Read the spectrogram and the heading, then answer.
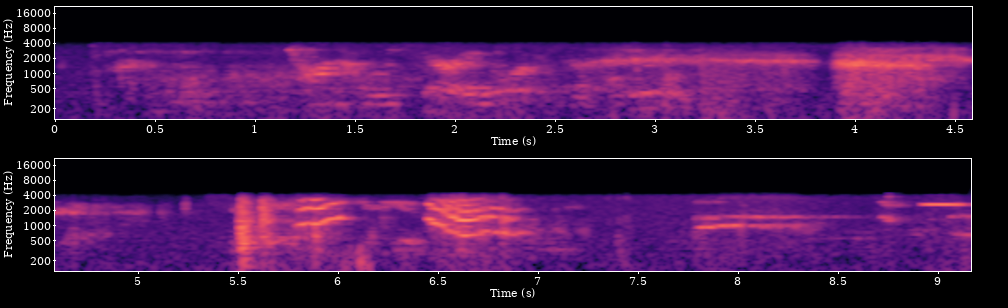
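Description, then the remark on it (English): A television plays loudly in the background, a steady muffled mix of indistinct voices and tonal sounds that rise and fall in bursts, with no clear speech up front. “Somebody need to turn their TV down, please.”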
